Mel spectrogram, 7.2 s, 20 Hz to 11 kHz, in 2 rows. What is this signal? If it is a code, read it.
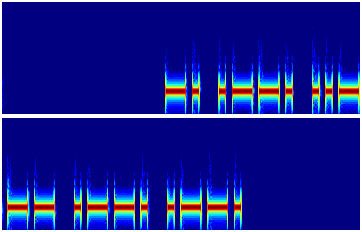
Morse code, heard as a keyed tone, about 18 wpm, 700 Hz. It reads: NP2PP
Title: Speed Racing - USA 2x2 Call Signs 15wpm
